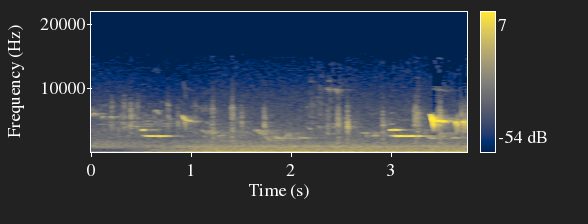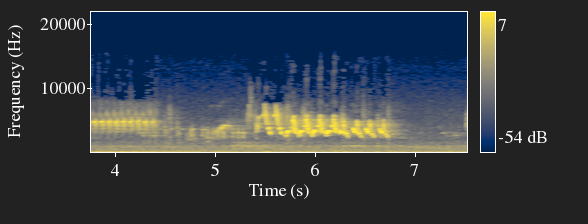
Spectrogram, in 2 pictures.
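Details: House wrens around a nest box as the last two of five nestlings fledge to a nearby hemlock. Scattered thin chips, then two bursts of fast buzzy trilling, the second louder and longer, over a low hum.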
